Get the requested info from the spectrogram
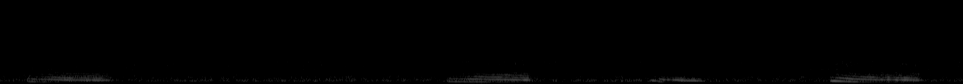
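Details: Sleeping domestic cat snoring indoors: each breath carries a whistled, harmonic nasal tone that slides downward and lasts about a second, repeating roughly every four seconds over a low rumbling hiss.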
